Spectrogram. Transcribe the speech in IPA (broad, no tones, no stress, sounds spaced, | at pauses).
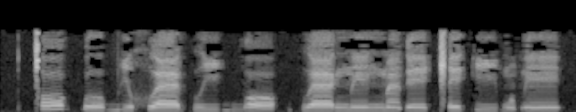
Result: ǀ ɔ k͡p oː b i χʷ æː kʷ iː ɡ ɡ͡b ɔ | kʷ æː ŋ͡m ẽː ŋ͡m æ̃ ɗ eː ǁ e k iː b ɔ̃ ɓ ẽː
